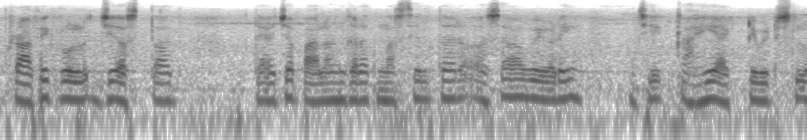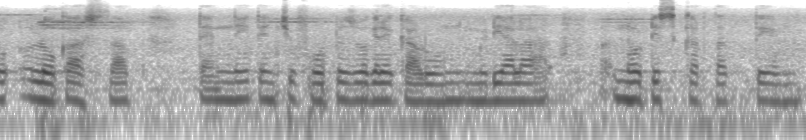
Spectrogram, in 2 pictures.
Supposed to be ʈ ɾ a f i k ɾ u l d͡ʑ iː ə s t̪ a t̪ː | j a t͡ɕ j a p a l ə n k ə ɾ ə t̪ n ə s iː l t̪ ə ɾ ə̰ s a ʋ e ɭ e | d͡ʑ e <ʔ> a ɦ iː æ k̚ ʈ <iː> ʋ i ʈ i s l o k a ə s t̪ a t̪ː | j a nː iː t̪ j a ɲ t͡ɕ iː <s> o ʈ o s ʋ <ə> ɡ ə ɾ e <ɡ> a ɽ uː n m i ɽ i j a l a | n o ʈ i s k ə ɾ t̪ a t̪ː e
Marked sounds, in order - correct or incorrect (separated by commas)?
incorrect, incorrect, incorrect, correct, incorrect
